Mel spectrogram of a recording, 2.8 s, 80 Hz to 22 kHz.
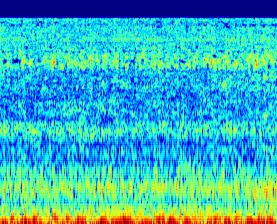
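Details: Volvo B10M diesel idling just after the rebuilt Bendix AD-2 air dryer unloaded successfully: steady even idle, no knock or hiss; air brake system sounds normal.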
